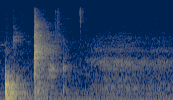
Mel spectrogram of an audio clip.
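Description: Plastic spatula set down on a paper-covered table: two light clicks about half a second apart, then quiet.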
